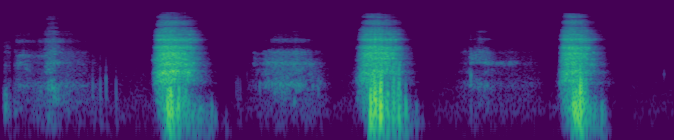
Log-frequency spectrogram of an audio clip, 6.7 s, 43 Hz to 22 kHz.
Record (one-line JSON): {"exhalation_length": "6.7 s", "exhalation_amplitude": 31330, "exhalation_signal_mean_std_ratio": 0.29, "survey_phase": "beta (2021-08-13 to 2022-03-07)", "age": "18-44", "gender": "Male", "wearing_mask": "No", "symptom_runny_or_blocked_nose": true, "symptom_fatigue": true, "symptom_change_to_sense_of_smell_or_taste": true, "smoker_status": "Never smoked", "respiratory_condition_asthma": true, "respiratory_condition_other": false, "recruitment_source": "Test and Trace", "submission_delay": "1 day", "covid_test_result": "Positive", "covid_test_method": "RT-qPCR"}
